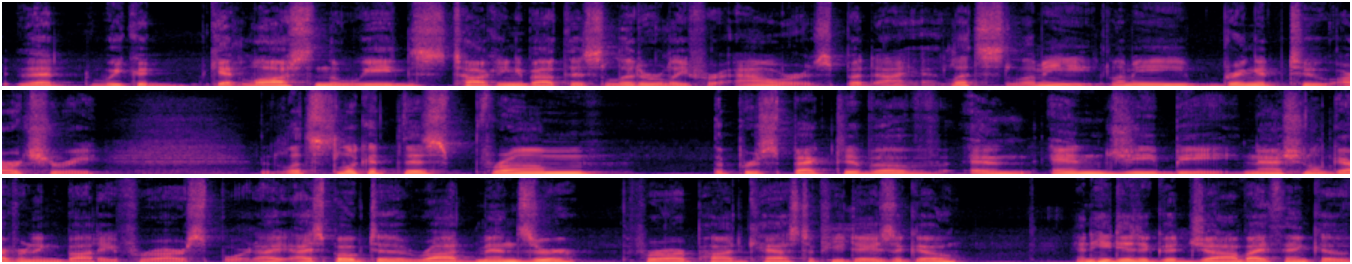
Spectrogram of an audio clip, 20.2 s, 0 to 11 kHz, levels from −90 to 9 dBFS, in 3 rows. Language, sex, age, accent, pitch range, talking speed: English, male, 50-69, American, 90-115 Hz, 185 wpm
